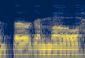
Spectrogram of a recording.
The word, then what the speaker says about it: bergamot: With self-judgment, I really like bergamot or bergamot, however you pronounce it.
